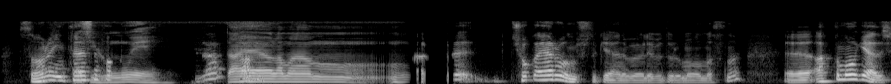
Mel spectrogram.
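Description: A speech recording that shows speech suppressed in double talk twice, from 0.93 to 2.12 s and from 2.81 to 4.56 s. In both stretches the talker's level collapses, at its deepest by roughly 40 dB, so the speech fades and breaks up in pieces. The likely cause is an echo canceller that could not distinguish the near talker from loudspeaker echo while the far side spoke, and attenuated both. The call microphone processing limits content to 8 kHz.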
